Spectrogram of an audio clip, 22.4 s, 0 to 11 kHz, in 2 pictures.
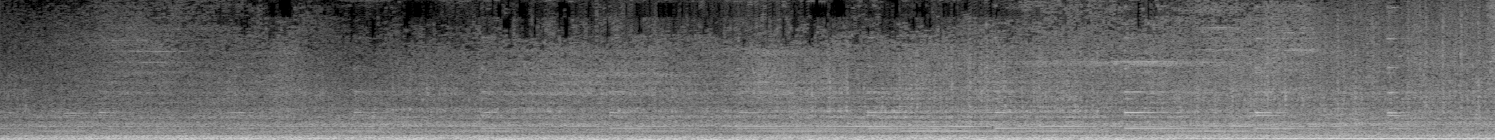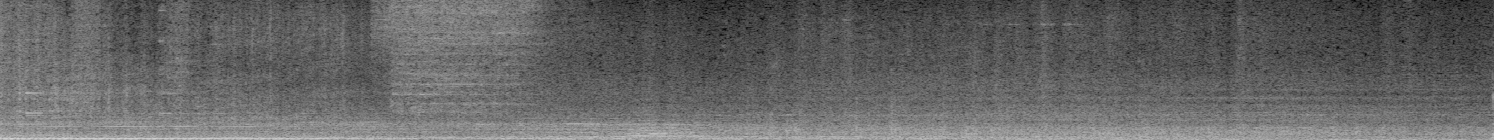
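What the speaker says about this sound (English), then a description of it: "The train is EO40, empty coal hoppers out of Tampa's Big Bend power plant." A freight train of empty coal hoppers rolls past close by, loud steady rumble and clatter of wheels, with metallic squeal rising midway before easing.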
